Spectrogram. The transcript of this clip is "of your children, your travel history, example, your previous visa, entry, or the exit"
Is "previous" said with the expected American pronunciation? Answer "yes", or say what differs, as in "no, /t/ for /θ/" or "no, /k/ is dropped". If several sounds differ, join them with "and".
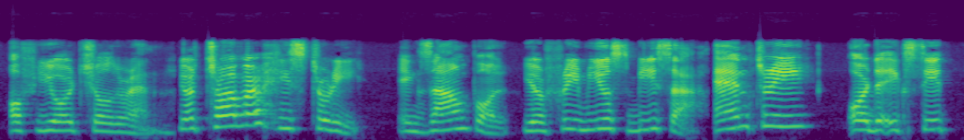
no, /f/ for /p/ and /b/ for /v/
